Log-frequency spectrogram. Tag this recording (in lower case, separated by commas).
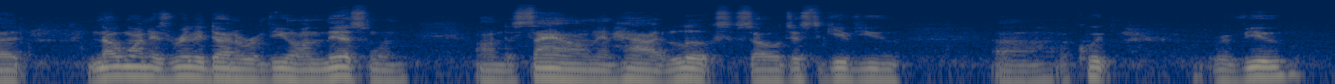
speech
